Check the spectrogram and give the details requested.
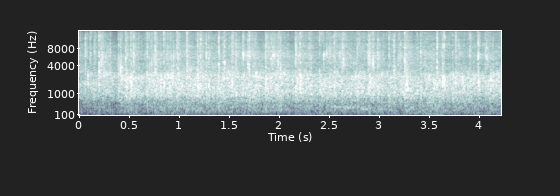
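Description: Audience applauding steadily, many pairs of hands clapping together.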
